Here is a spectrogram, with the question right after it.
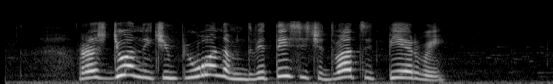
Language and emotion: Russian, positive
